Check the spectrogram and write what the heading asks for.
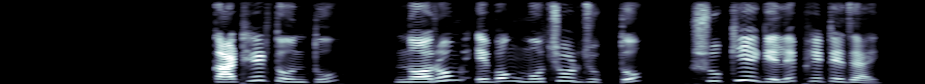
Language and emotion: Bengali, neutral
